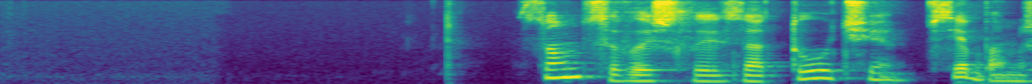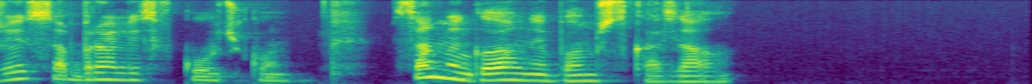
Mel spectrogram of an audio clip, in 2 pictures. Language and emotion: Russian, sad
